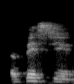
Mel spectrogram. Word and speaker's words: Abyssian: work on pronouncing words I think Abyss right like the abyss they're all demons from the abyss what's a demon from the abyss abyssian abyssian yeah like like I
